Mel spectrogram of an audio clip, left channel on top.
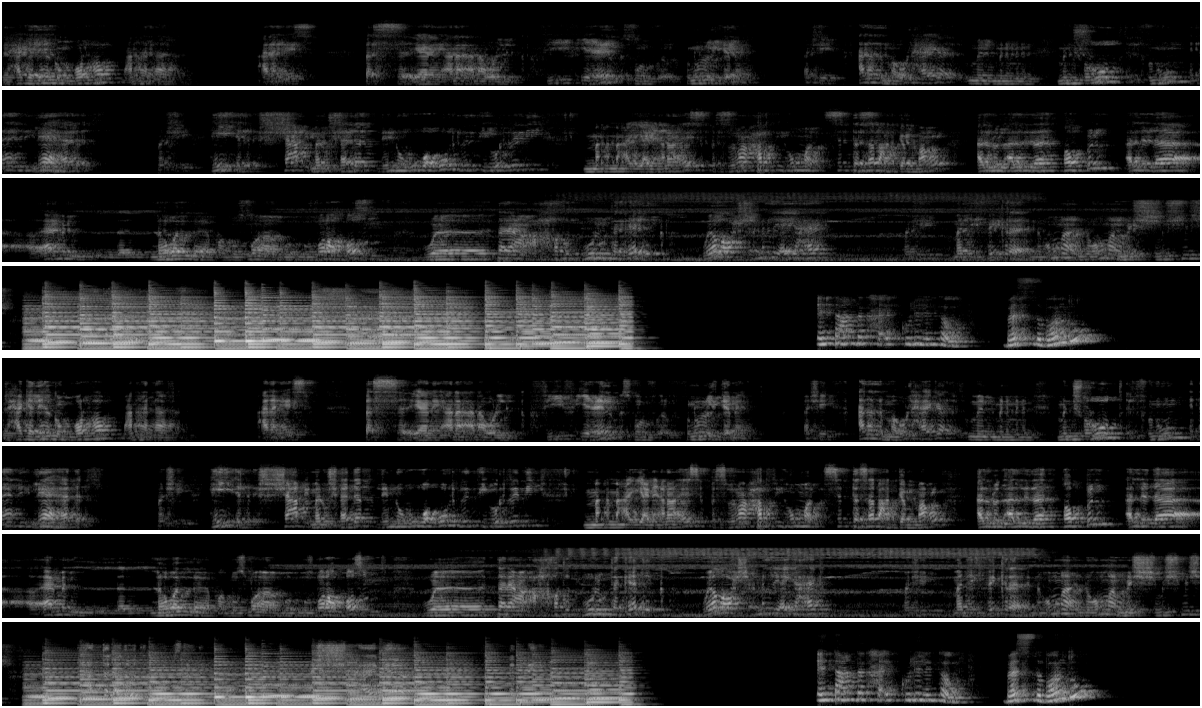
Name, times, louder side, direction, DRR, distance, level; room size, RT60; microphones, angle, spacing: voice 1, 0.0-1.8 2.6-7.4 8.0-13.0 13.5-30.5 31.0-32.1 33.0-38.3 38.8-40.0 40.7-41.4, right 3 dB, 70° right, 1 dB, 7.7 m, -37 dB
sound 1, 26.6-35.2, right 10 dB, 85° right, 6.0 m, -44 dB
sound 2, 36.2-42.3, left 3 dB, 30° left, 0.6 m, -19 dB
voice 2, 44.1-45.5 46.0-46.8, right 2 dB, 30° right, -1 dB, 3.4 m, -29 dB
20.5 x 15.5 x 2.6 m, 0.39 s
head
